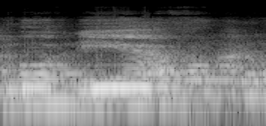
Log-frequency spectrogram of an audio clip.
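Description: Khmer Buddhist ceremonial chanting: a slow chant sung on long held notes that glide slightly in pitch.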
